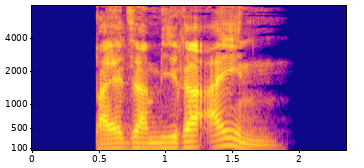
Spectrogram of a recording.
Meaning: inflection of einbalsamieren: 1. first-person singular present 2. first/third-person singular subjunctive I 3. singular imperative
- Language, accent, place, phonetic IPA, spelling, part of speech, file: German, Germany, Berlin, [balzaˌmiːʁə ˈaɪ̯n], balsamiere ein, verb, De-balsamiere ein.ogg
